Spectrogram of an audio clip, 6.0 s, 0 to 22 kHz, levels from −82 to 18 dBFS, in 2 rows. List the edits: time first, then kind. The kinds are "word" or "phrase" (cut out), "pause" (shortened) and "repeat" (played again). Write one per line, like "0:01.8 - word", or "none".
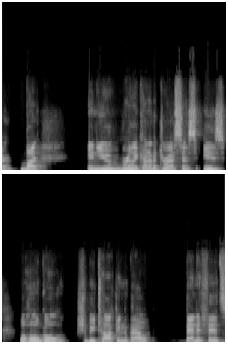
none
